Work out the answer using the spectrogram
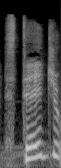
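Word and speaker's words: Steige: Monsieur Meister, qui est donc boulanger à Stage, on dit, c'est comme ça qu'on prononce, on est d'accord, on est dans une commune du Bas-Rhin.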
